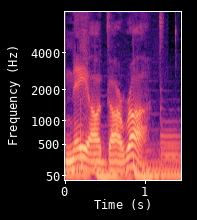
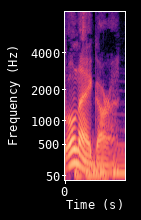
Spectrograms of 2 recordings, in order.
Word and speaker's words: Niagara: Properly pronounced na garra or onagara is as fatal as it is fascinating, beautiful,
